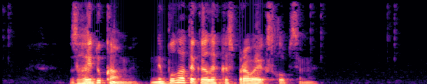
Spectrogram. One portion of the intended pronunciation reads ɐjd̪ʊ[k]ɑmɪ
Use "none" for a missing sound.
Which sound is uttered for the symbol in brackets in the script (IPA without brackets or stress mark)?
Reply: k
